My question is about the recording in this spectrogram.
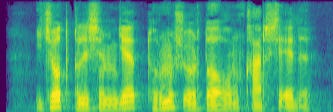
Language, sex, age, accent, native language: Uzbek, male, 18-24, Navoiy, Uzbek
